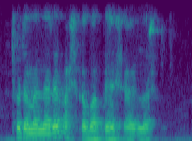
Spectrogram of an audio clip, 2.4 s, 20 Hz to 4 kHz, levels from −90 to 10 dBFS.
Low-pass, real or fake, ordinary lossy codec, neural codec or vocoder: 3.6 kHz; real; Opus, 16 kbps; none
